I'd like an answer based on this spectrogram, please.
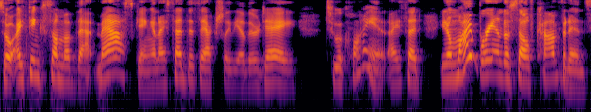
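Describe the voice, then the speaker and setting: Loud and bright with a sharp tone, a fairly high-pitched woman talks at a fairly quick pace with lively intonation and hardly any pauses, recorded dry and close with no echo. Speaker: self-confidence coach for teen girls. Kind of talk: podcast interview. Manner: loud and smiley by her own account.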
